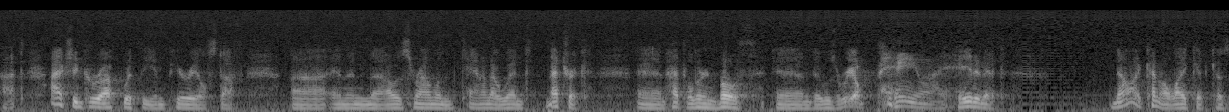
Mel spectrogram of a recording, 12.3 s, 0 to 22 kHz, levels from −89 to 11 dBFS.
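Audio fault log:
5.49 s, DC step: a single low thump as the waveform's zero line jumps to a new offset, which then drains away at the rate a 2 Hz high-pass would give. The sound itself carries on unchanged through the shift.
7.38 to 12.29 s, adaptive stream at a lower bitrate: the quality abruptly worsens, with more codec artefacts and no gap. This is a stream dropping from a 64 kbit/s Opus version to a 32 kbit/s one.
10.23 to 10.84 s, robotic sound from repeated short buffers: the sound turns into a rigid metallic buzz near 200 Hz that only loosely tracks the original. Most likely audio arrived too late and the player looped 5 ms fragments, covering roughly 70% of this stretch.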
